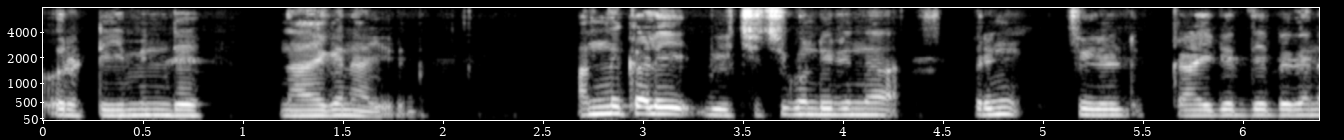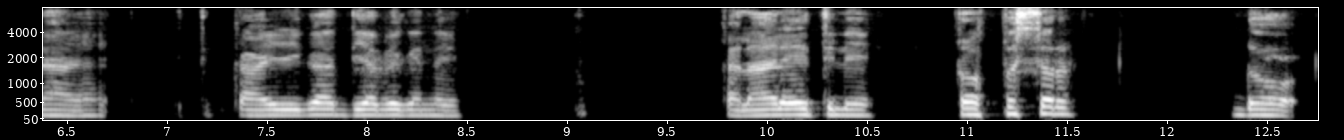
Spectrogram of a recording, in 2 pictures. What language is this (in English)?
Malayalam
